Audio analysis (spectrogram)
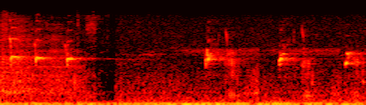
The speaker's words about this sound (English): There, did you hear that? Bald eagle perched way up in a tall snag. Bald eagle nest up there.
